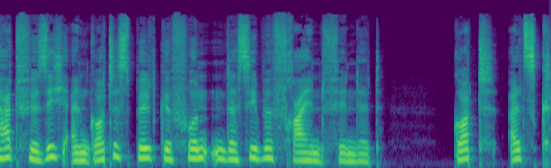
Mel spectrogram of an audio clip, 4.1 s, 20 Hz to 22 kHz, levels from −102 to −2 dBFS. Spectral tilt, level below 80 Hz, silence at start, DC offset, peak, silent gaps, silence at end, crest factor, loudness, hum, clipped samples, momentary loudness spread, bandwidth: -5 dB/octave; -64 dBFS; 0 s; under 0.1%; -6 dBFS; none; 0 s; 18 dB; -24 LUFS; none; under 0.1%; 5 LU; 16.5 kHz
